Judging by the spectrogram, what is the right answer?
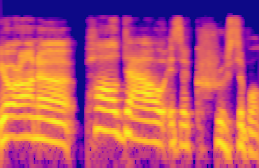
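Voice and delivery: slight, light put-on English accent. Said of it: "I'll do like the [name] sort of slightly English accent version".

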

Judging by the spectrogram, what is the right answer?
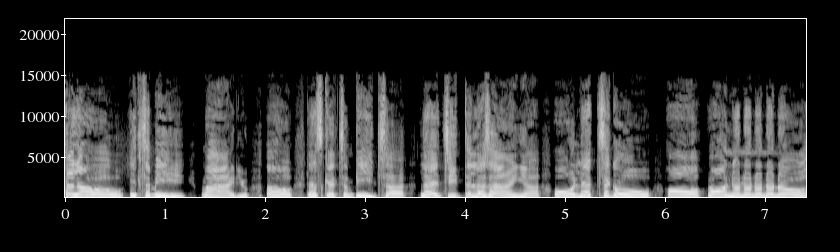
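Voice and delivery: very high, goofy, drawn-out cartoon hero voice. Showing what a whole film of the accent would sound like: Mario voice. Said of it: "você é muito bom de fazer voz do Mario".

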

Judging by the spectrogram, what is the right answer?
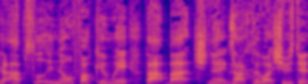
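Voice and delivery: put-on Glasgow accent. Retelling how a girl disagreed, in a Glasgow accent. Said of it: "the accent is on point".

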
